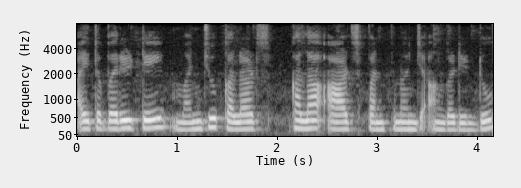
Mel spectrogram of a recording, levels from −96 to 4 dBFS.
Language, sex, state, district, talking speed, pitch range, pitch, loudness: Tulu, female, Karnataka, Dakshina Kannada, 145 wpm, 190-215 Hz, 195 Hz, -14 LUFS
